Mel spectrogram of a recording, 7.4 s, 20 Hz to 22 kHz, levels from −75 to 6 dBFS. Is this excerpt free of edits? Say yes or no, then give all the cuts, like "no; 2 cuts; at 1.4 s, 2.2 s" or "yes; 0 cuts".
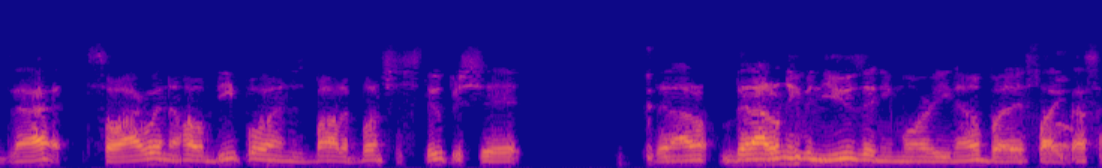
yes; 0 cuts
